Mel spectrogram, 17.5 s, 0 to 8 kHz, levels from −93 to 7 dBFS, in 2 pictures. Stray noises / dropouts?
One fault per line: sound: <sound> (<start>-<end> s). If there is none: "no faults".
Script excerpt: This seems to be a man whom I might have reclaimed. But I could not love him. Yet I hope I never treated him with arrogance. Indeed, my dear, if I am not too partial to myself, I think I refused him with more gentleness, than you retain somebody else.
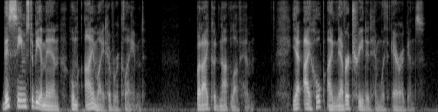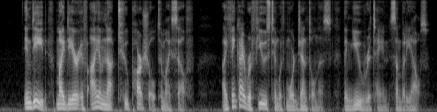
no faults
